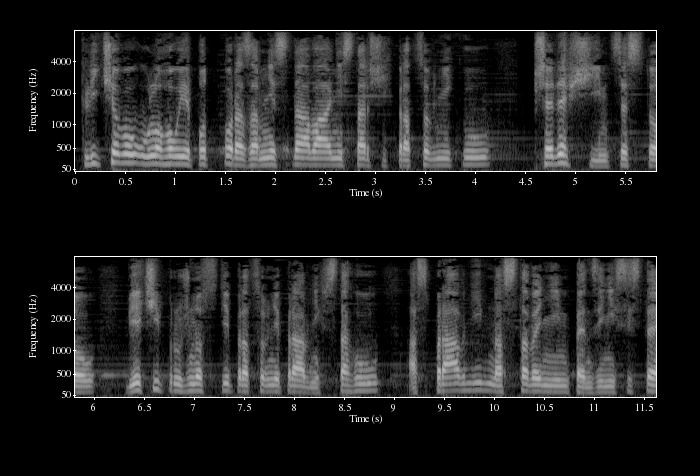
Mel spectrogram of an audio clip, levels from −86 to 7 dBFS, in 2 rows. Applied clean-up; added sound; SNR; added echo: neural separator model SepFormer DNS4.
